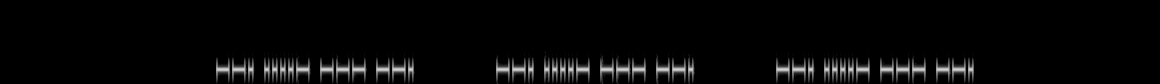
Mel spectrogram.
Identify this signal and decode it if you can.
Morse code, heard as a keyed tone, about 30 wpm, 700 Hz. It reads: G4OG G4OG G4OG
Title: DXCC-100 Call Signs - 4 Characters - Repeated 3x - 30wpm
